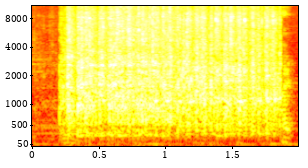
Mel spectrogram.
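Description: Hard candy drops rattling inside a small metal drops tin as it is shaken, a dense, rapid rattle lasting about a second and a half.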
